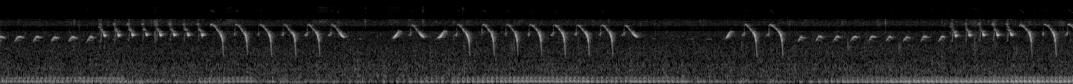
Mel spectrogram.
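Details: Munia, apparently a white-headed munia, gives rapid, thin high chirps and short downslurred notes in quick bursts with natural pauses, over a steady hiss of drizzling rain and a low background hum.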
